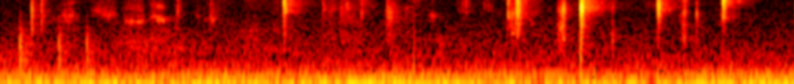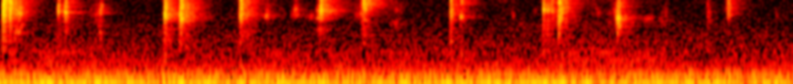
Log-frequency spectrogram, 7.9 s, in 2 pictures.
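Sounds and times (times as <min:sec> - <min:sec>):
stones clicking together: 0:00.1 - 0:07.7.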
